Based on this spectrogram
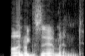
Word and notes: unexamined: American English

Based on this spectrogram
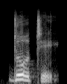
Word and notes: dhoti: Indian

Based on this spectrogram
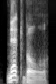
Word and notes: netball: British English

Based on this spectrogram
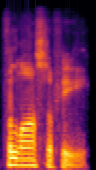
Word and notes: Philosophy: American English

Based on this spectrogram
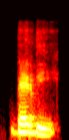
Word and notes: bevy: Indian

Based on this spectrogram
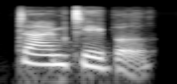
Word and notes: timetable: Indian

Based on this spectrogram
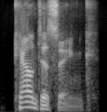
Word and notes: countersink: British English

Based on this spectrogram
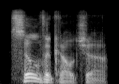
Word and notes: sylviculture: British English

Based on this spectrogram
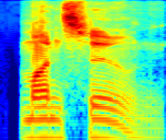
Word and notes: monsoon: American English

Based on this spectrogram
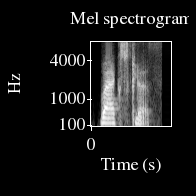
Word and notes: waxcloth: Indian

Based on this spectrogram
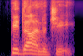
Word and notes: pedology: Indian

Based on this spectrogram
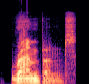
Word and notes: rampant: British English

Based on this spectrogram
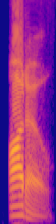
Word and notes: auto: American English

